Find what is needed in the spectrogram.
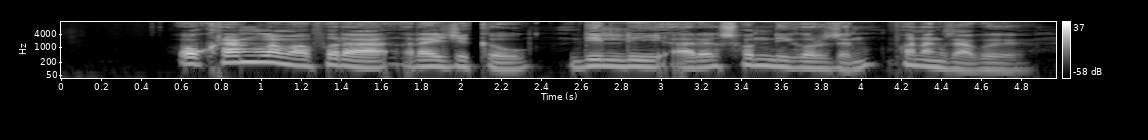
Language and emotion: Bodo, neutral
